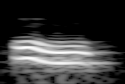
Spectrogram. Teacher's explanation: While producing the sound oo, what happens? That is, our lips will be round in shape.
